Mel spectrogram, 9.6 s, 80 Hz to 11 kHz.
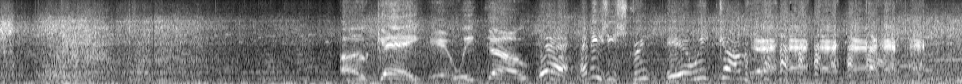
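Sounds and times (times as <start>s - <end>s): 
road noise on an old narrow dirt road: 0.0s - 9.6s
truck engine rumbling pulling away on an old narrow dirt road: 0.0s - 9.6s
speech: 3.5s - 9.6s
laughter: 7.4s - 9.4s.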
